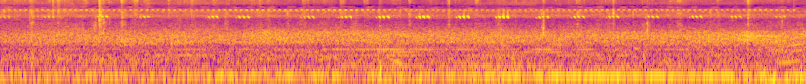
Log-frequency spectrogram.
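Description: Insects chirping steadily, about two chirps a second, with a thin constant high trill, over a low steady rumble. A few faint hoof steps of a horse walking on soft dirt.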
